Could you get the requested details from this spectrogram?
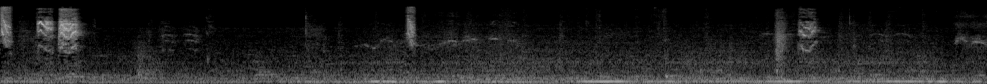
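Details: Female double-collared seedeater calling to excite a male into singing: a quick pair of sharp, high chirps near the start, then sparse single high notes, over a steady low hum.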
